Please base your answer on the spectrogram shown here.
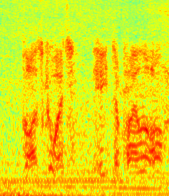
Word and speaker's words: Blazkowicz: It doesn't sound right in English. Say it correctly. Blazkowicz, hate to pile it on, mate, but we're in the weeds over here.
